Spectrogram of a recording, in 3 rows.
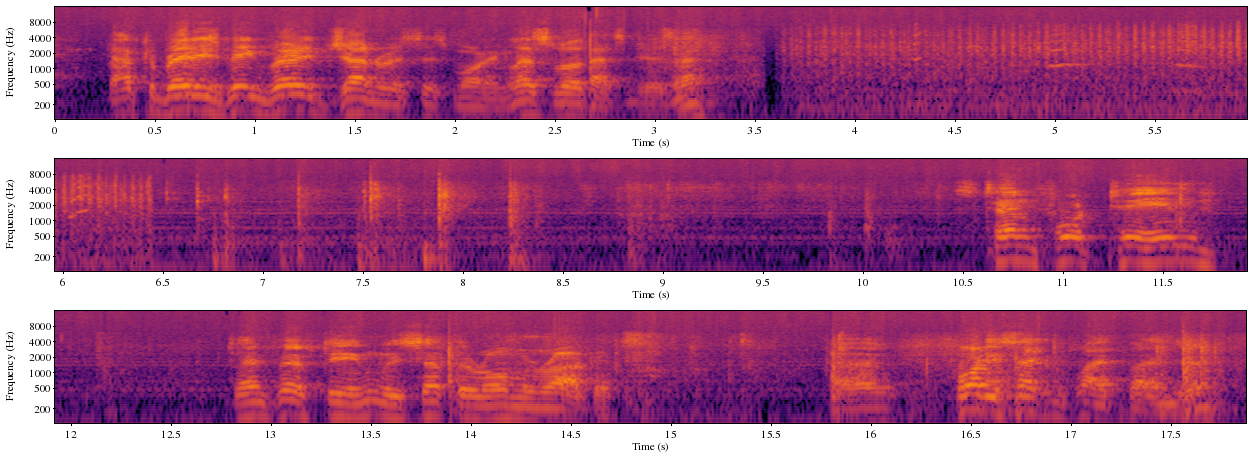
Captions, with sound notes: Mac, Dr. Brady's being very generous this morning. Let's load the passengers, huh? (machinery rattling) (footsteps pattering) It's 10:14, 10:15, we set the Roman rockets. 40-second flight plan, Jim.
